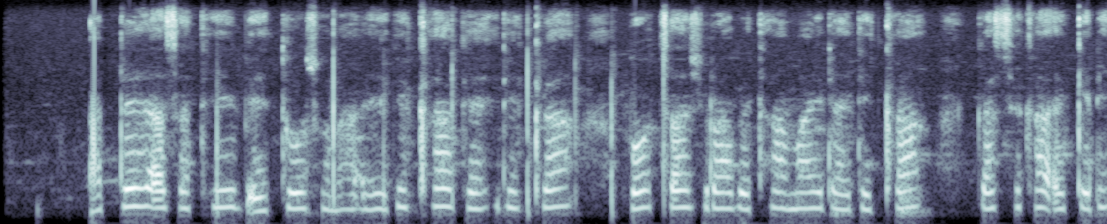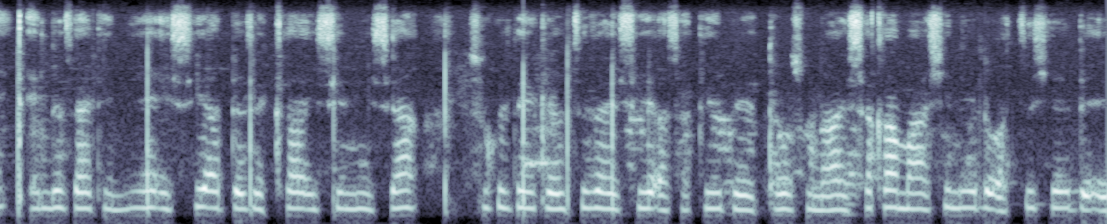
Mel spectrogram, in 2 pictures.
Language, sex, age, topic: Gamo, male, 25-35, government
